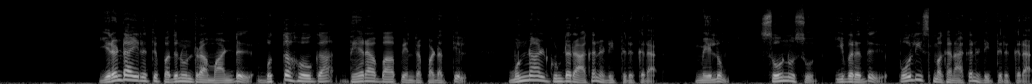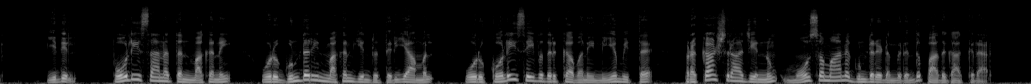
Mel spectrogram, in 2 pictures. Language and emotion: Tamil, neutral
